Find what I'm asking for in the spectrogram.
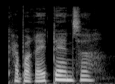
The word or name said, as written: kabaretdanser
